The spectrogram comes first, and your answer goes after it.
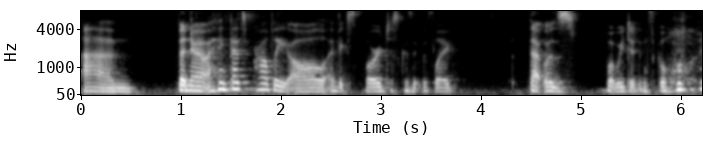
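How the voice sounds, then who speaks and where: The recording is very clean, with a silent background. A woman with a very deep, low voice and a slight American accent talks at a fairly quick pace. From US, Massachusetts. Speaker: artist. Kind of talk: interview. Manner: casual.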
